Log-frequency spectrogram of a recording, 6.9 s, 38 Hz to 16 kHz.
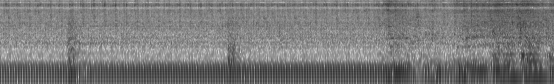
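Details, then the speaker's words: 2007 Subaru STI after reassembly, second start after fixing an injector fuel leak: lumpy low idle with a dull knock about three times a second, busier when revved; owner suspects rod knock but unsure, possibly transmission noise. "All right, guys, so got it running. You probably saw that, but I feel like it has a little bit of rod knot. I don't know, it's hard to tell."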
